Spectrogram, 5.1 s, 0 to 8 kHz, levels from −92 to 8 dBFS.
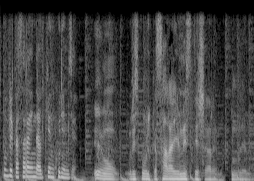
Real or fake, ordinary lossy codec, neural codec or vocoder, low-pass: real; none; none; 7.2 kHz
